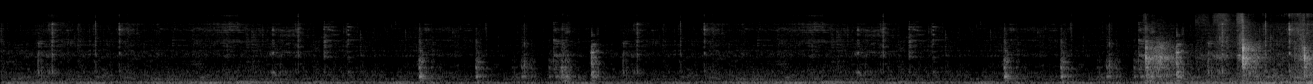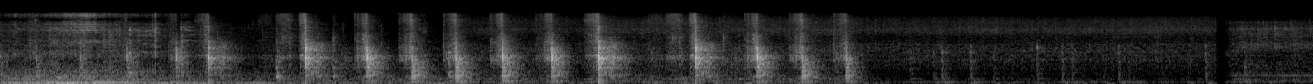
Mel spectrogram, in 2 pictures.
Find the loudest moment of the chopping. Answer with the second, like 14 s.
19 s.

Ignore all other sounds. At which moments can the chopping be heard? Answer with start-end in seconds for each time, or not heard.
11.4-21.7.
